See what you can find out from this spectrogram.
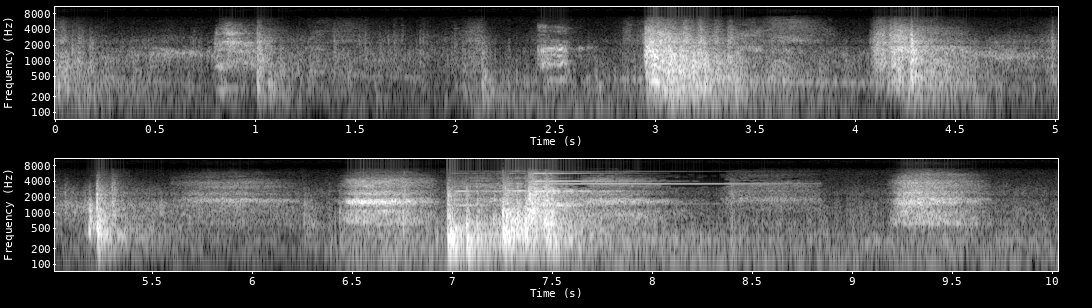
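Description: Someone repeatedly yanks and bangs at a jammed door, producing a series of loud, uneven thumps and rattles, mixed with strained gasps and heavy breathing between the efforts.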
